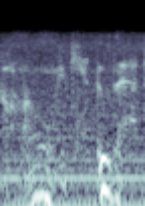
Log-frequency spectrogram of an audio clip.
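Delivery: weak, voiceless whisper of a dying snake. Acted. Crushed snake refusing the rabbit's help, whispering. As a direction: hiss it out barely there.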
